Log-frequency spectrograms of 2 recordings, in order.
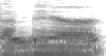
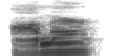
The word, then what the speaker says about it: Amer: I might have said Amir. You're saying Amer? Amer, yeah.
